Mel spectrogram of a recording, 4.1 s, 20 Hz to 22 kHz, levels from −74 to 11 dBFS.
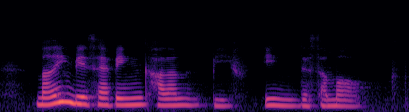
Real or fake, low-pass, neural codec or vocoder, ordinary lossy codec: fake; 7.2 kHz; codec, 16 kHz, 0.3 kbps, FocalCodec; none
